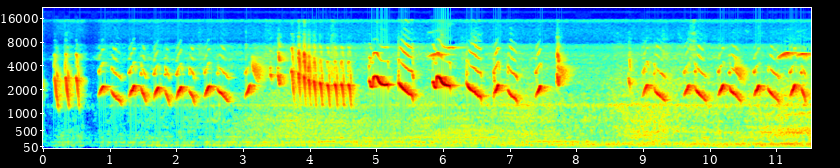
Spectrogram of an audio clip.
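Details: Horsfield's Babbler song played to get other babblers singing: long chain of repeated rising-falling whistled notes, about one per second, broken by brief buzzy rattles, over steady low background noise.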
